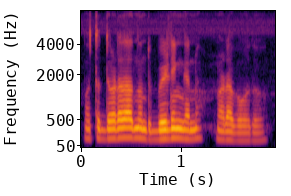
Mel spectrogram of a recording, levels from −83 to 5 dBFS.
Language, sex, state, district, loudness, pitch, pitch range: Kannada, male, Karnataka, Koppal, -17 LUFS, 150 Hz, 135-160 Hz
